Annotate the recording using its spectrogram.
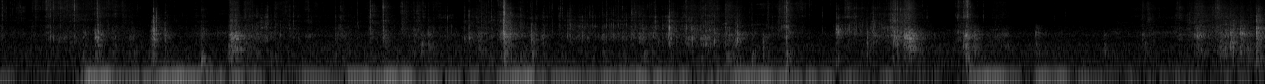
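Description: Cards tap and slide on a wooden table.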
